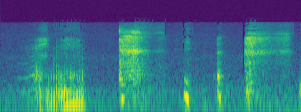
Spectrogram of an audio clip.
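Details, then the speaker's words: Several noisy, rattling breath sounds with short snorts between them: snoring. "you're snoring. Brady, you're snoring."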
